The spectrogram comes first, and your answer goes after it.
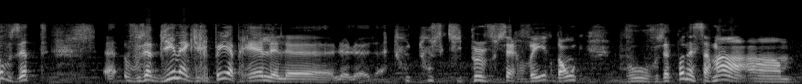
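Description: Male game master, bright and animated, improvising with halting repeats. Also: sits high. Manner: halting, repeating phrases as he searches for words. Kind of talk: improvised tabletop game narration.

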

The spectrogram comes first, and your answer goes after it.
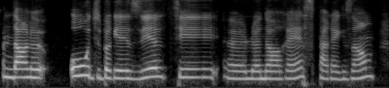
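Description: A young adult woman, explaining things in a relaxed conversation, chatty and full of fillers. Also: fairly high pitch, a little slow, no room sound, studio quality. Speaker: guest recounting life in Brazil. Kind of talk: casual conversation.

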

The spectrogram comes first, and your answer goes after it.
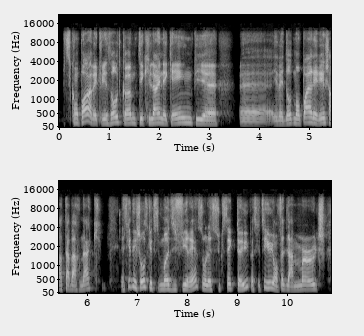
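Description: A man interviewing a guest in a relaxed, chatty and joking way. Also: a little high, dry recording. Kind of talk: casual interview.

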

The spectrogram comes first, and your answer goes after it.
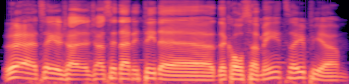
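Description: A man's voice: medium pitch, moderate pace, smooth. Quebecois man telling a wild story. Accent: Quebec French. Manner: lively storytelling, switching between French and English, swearing. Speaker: comedian. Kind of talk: storytelling on a talk show.

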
